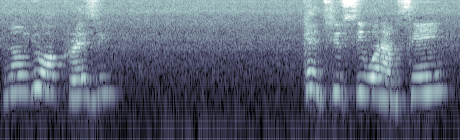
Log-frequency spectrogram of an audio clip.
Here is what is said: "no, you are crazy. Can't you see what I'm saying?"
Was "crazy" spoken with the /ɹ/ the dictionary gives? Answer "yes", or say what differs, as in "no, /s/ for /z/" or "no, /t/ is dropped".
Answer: yes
